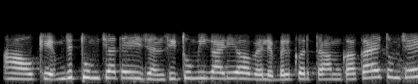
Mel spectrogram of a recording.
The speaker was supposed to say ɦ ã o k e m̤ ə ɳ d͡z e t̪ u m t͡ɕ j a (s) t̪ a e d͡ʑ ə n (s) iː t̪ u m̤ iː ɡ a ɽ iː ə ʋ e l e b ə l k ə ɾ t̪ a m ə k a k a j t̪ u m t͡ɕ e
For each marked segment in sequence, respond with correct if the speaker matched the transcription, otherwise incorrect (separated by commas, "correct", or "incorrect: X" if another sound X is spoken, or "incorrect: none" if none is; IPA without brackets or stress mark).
incorrect: none, correct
